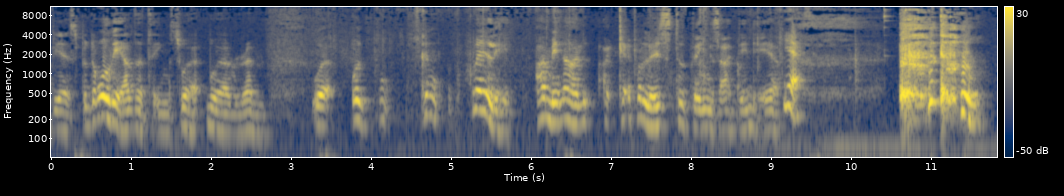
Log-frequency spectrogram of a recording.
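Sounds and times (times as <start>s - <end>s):
speech: 0.0s - 9.7s, 11.0s - 11.7s
person with asthma coughing: 10.6s - 11.8s.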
